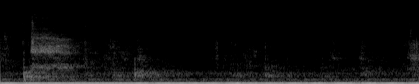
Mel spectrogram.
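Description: Footsteps shuffle slowly on a hard floor.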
